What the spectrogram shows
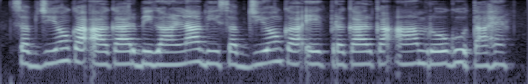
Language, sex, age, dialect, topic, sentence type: Hindi, female, 18-24, Hindustani Malvi Khadi Boli, agriculture, statement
